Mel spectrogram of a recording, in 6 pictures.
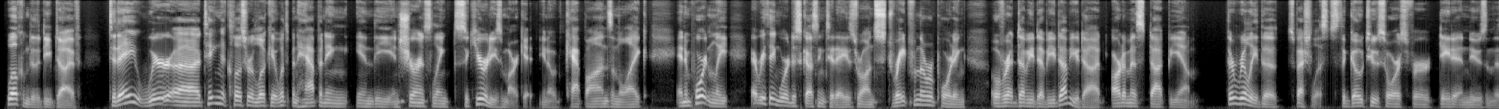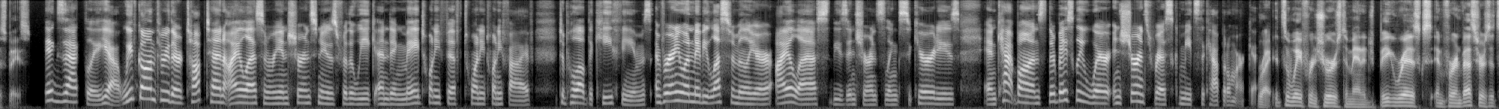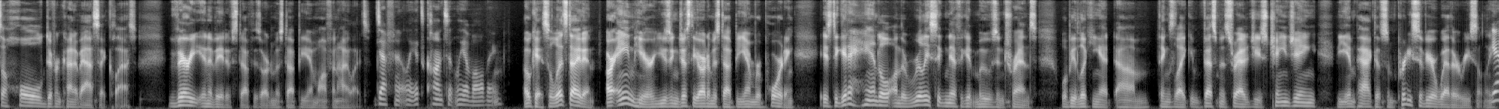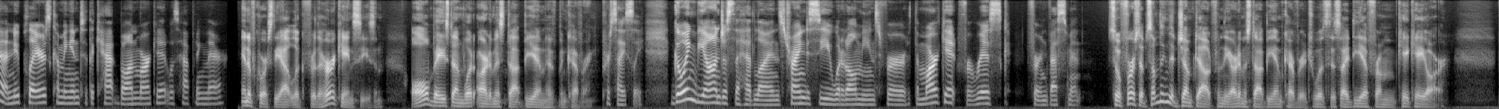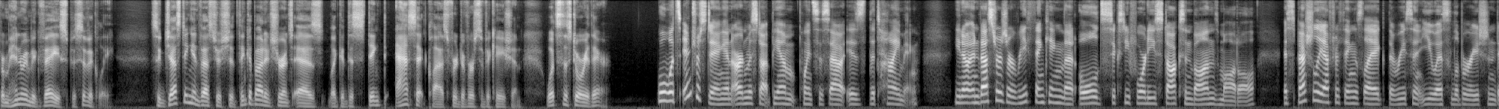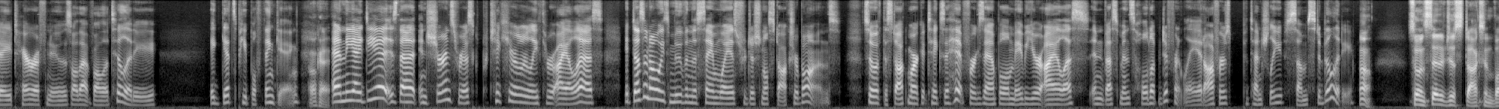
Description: As we continue to experiment with artificial intelligence tools, we hope this summary provides an easy way to listen to a recap of some of last week's top stories. Featuring news about the catastrophe bond market and record issuance levels tracked by Artemis, new ILS focused launches, and much more.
